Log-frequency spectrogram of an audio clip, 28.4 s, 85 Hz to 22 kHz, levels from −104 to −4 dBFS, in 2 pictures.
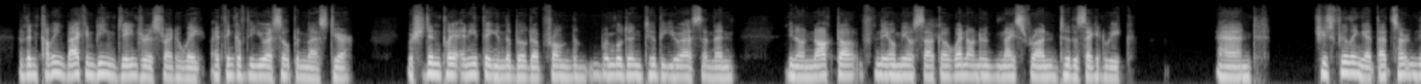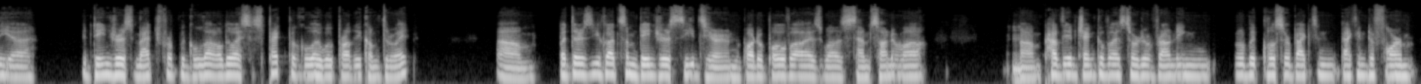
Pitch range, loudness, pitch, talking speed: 140-155 Hz, -27 LUFS, 150 Hz, 210 wpm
